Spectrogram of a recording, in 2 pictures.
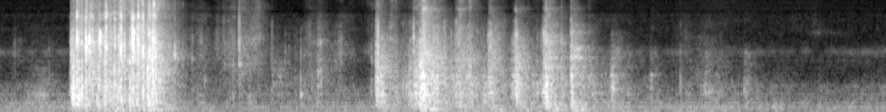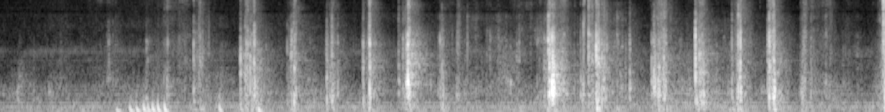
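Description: A deck of tarot cards being shuffled in several bursts of rapid riffling and fluttering, with quiet pauses between, up close.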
